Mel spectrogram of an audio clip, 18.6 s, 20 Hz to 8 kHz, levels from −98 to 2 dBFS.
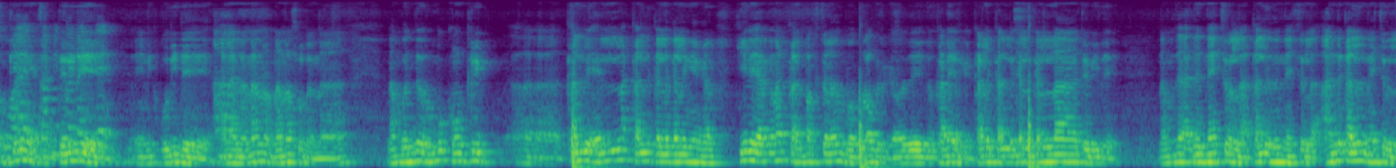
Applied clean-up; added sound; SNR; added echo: none; Knock; 8 dB; reverberation time 0.7 s.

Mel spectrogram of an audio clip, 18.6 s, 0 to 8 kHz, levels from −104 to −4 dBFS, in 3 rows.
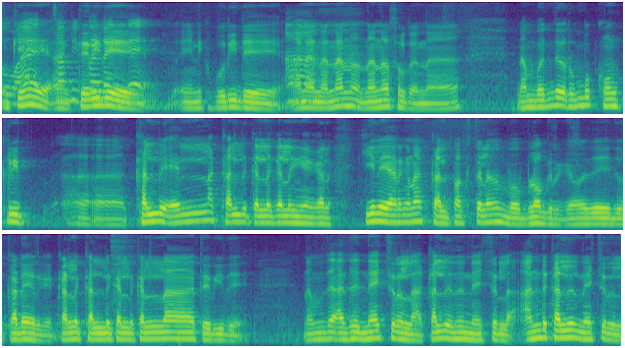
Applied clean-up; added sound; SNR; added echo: none; none; none; none.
